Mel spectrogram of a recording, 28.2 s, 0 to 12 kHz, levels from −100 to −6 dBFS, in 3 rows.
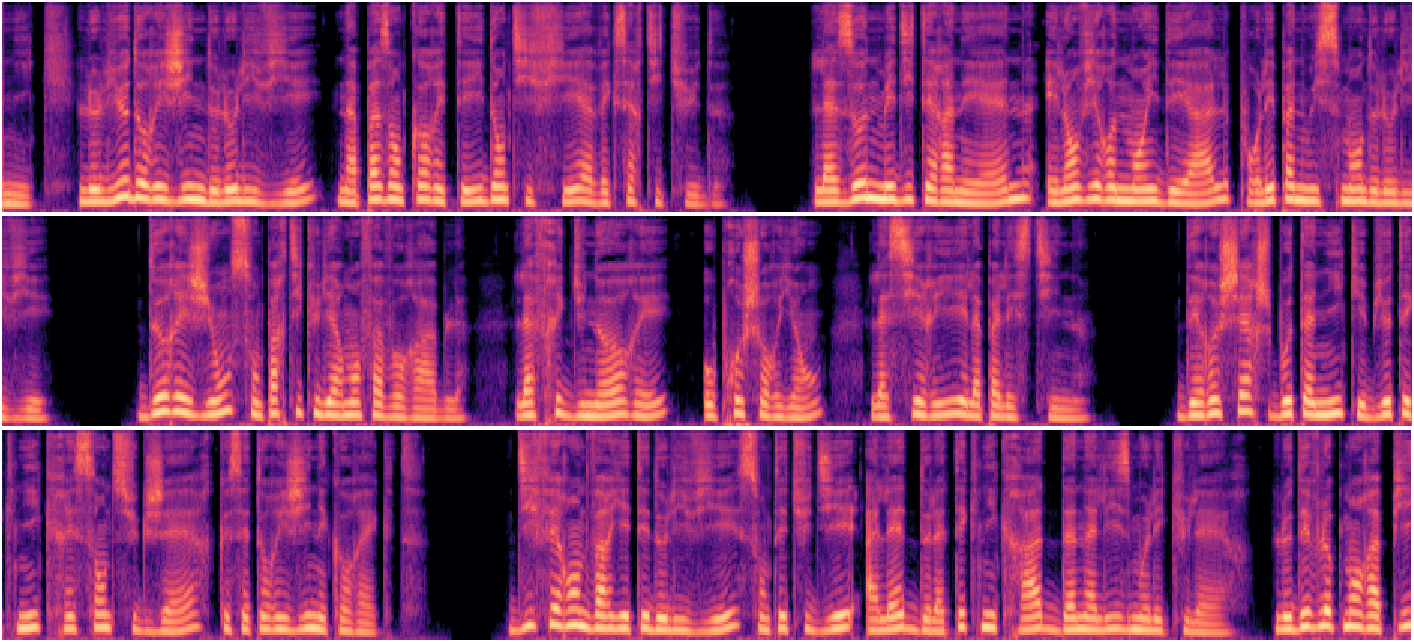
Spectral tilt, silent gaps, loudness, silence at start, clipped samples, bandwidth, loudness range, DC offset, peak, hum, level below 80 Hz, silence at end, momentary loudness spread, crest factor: -5.5 dB/octave; 5.03-5.28 s, 9.92-10.19 s, 16.85-17.11 s, 21.80-22.06 s; -20 LUFS; 0 s; under 0.1%; 12 kHz; 4 LU; under 0.1%; -4 dBFS; none; -54 dBFS; 0 s; 11 LU; 16 dB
